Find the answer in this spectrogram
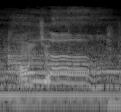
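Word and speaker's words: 혼자: Honja. Honja. Yeah, Honja. Honja. Hey, yeah. Honja. Honja? Honja. Okay. Honja. Honja. Honja. Honja. Honja. Alone. Alone. Alone. Yeah. Alone. Yeah. Honja.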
